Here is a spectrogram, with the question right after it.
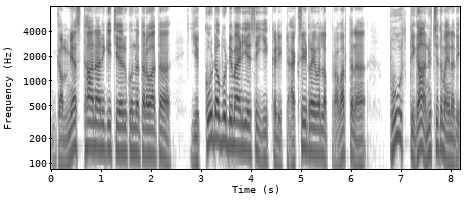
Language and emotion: Telugu, disgusted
